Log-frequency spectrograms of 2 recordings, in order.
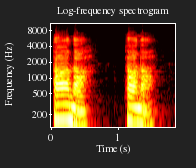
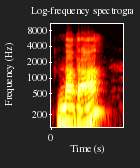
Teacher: So in this case, we don't say nata, but we say nada. So when it is the first letter of the word, we read it as T, and when it is in the middle, in that case, we read it as D.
